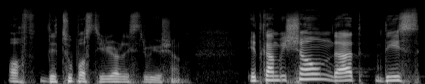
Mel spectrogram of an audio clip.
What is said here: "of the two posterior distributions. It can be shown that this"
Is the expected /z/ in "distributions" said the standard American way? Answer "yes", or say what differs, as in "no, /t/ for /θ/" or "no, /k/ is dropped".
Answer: no, /z/ is dropped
